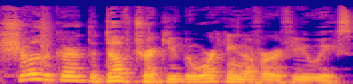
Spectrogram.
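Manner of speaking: scolding voice. Recounting a game scene where a troupe leader yells at Velvet, retelling a yell. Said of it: "she's yelling at Velvet".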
